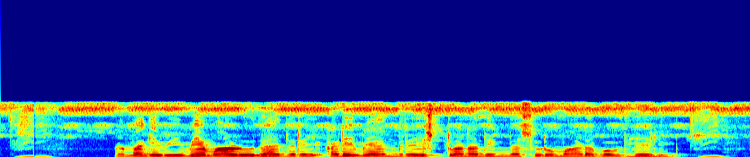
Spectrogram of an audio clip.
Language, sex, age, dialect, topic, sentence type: Kannada, male, 18-24, Coastal/Dakshin, banking, question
